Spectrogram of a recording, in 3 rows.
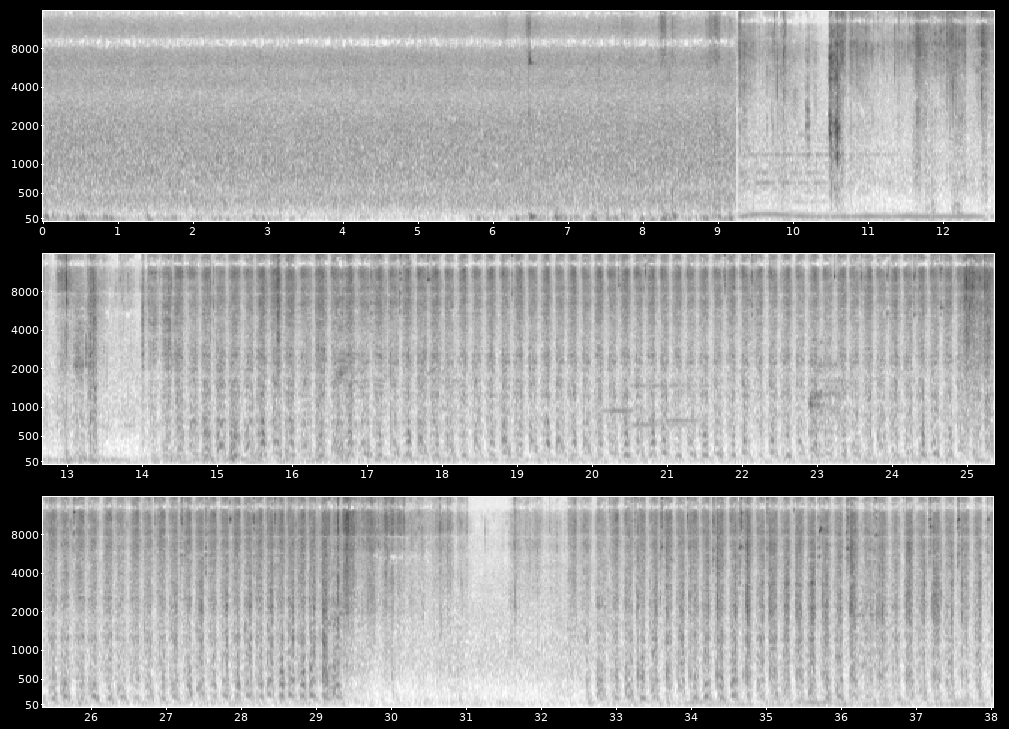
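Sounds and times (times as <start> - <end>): hand saw cutting wood: 6.3 - 6.7, 10.5 - 30.2, 32.3 - 38.0.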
